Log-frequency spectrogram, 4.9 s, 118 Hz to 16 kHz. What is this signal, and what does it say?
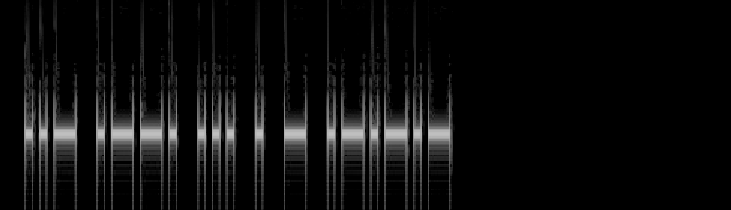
Morse code, heard as a keyed tone, about 25 wpm, 700 Hz. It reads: UPSET.
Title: Sentences from Top 1200 Words 25wpm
